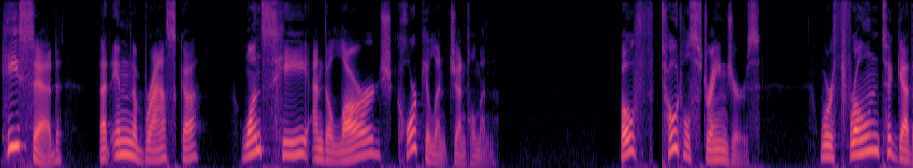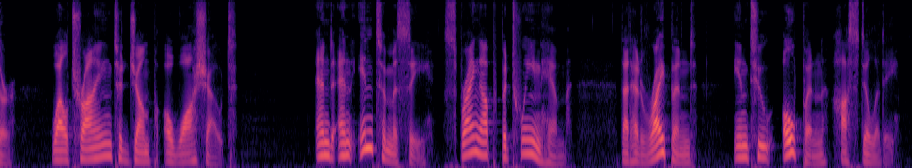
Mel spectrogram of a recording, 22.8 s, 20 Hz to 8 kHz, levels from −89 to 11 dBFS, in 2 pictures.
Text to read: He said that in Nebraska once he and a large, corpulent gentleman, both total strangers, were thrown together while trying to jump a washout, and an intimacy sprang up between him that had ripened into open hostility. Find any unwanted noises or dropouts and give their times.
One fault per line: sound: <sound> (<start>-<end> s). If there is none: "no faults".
no faults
